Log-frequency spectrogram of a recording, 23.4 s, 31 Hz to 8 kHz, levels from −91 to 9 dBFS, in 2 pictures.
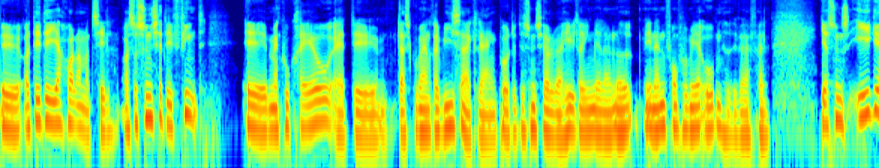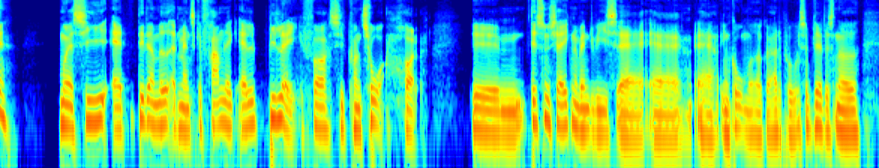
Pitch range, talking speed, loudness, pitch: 100-130 Hz, 225 wpm, -19 LUFS, 115 Hz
